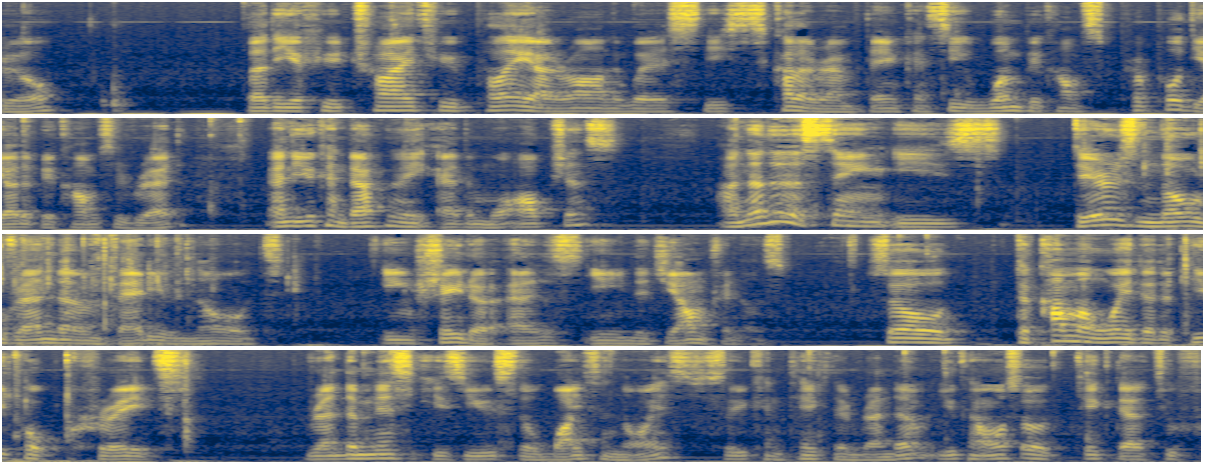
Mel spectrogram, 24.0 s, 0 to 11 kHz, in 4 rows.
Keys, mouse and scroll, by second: 1.3-6.2 drag, 7.1 click, 9.0-9.8 middle drag, 9.8 click, 11.2-11.8 middle drag, 11.8 ctrl+a, 17.2 ctrl+a, 20.3-21.2 middle drag, 21.2 click, 22.6-24.0 drag.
